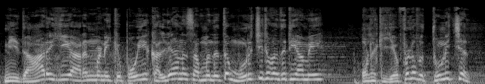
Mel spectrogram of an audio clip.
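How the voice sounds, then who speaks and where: A man doing a shrill, scolding mother. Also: animated, a little fast. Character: middle-aged mother, strict, sharp-tongued, scolding. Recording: music bed, long reverb.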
